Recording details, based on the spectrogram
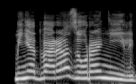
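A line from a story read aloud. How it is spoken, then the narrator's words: Squeaking. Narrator (Russian): пискнул Вонючка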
